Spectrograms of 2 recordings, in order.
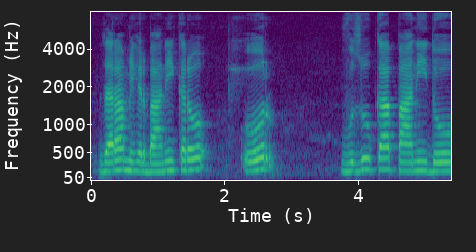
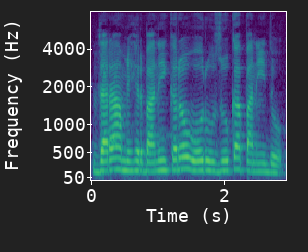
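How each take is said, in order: First: Slow, word-by-word Urdu reading, clear pauses between phrases; slow dictation. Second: Said in the usual way. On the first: Shown as a demonstration. Teacher dictating the Urdu sentence to students, slow and deliberate. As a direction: read it out slowly so students can follow. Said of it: "teacher repeats line slowly to dictate". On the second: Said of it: "teacher reads Urdu line first".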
